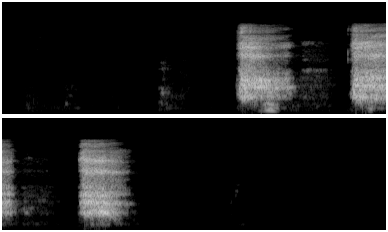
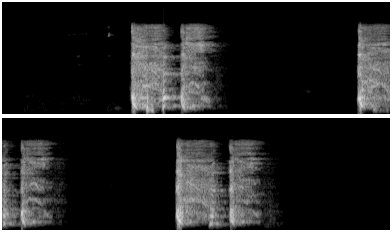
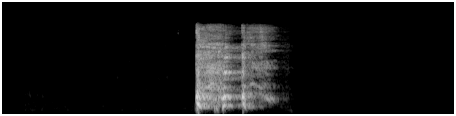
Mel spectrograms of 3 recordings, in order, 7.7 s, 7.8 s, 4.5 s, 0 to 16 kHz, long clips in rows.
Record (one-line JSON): {"exhalation_length": "7.7 s", "exhalation_amplitude": 32693, "exhalation_signal_mean_std_ratio": 0.34, "three_cough_length": "7.8 s", "three_cough_amplitude": 32767, "three_cough_signal_mean_std_ratio": 0.35, "cough_length": "4.5 s", "cough_amplitude": 28799, "cough_signal_mean_std_ratio": 0.27, "survey_phase": "beta (2021-08-13 to 2022-03-07)", "age": "45-64", "gender": "Male", "wearing_mask": "No", "symptom_cough_any": true, "symptom_runny_or_blocked_nose": true, "symptom_shortness_of_breath": true, "symptom_fatigue": true, "symptom_fever_high_temperature": true, "symptom_headache": true, "symptom_change_to_sense_of_smell_or_taste": true, "symptom_loss_of_taste": true, "smoker_status": "Never smoked", "respiratory_condition_asthma": false, "respiratory_condition_other": false, "recruitment_source": "Test and Trace", "submission_delay": "2 days", "covid_test_result": "Positive", "covid_test_method": "LFT"}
